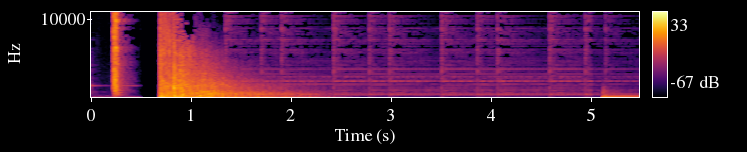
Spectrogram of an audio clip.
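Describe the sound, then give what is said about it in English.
A shotgun is fired: a brief sharp pop comes first, then a loud heavy blast whose noisy tail decays slowly over several seconds. “the goateed bastard pointed his shotgun at me and pulled the trigger.”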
